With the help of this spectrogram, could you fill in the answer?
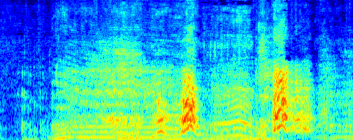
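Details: Kangal dogs trying to dominate each other; a low rumbling growl builds, then two louder harsh snarling bursts break out about a second apart.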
